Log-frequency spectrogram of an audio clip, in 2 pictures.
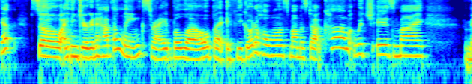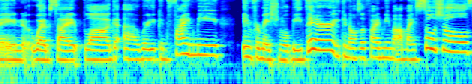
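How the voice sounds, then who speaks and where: A woman speaks at a medium pitch and a moderate pace with lively intonation. It is a plain, everyday voice. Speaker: wellness summit host. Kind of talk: casual interview chat.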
